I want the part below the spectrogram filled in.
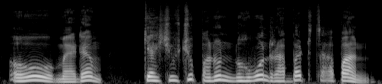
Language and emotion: Kashmiri, disgusted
